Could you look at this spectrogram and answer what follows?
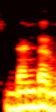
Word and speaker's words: dunder: That's why they are called as dunder methods. So when you pronounce double underscore, it can be shortly pronounced as dunder.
